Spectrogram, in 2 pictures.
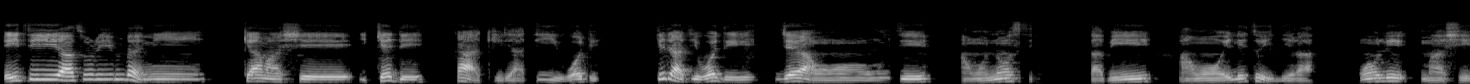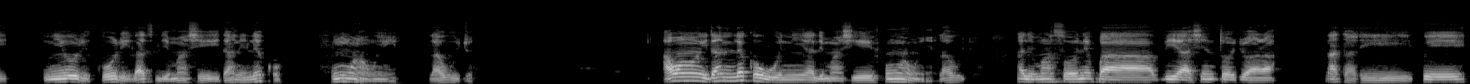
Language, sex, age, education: Yoruba, male, 15-29, tertiary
